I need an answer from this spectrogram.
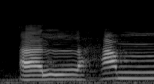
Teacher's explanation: kalau mim ada di mana berada di dua bibir bibir ya Jadi huruf mim itu ee dia syafawi jadi berada di dua bibir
